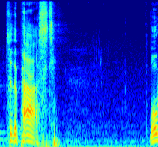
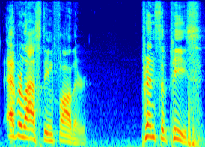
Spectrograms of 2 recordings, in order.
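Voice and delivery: louder, higher, measured proclamation of the verses; scripture recitation; 5 semitones higher, 6 dB louder than usual. Acted. Pastor reciting Isaiah from memory, louder proclamation. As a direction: declaim each name of the child with rising awe.

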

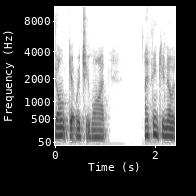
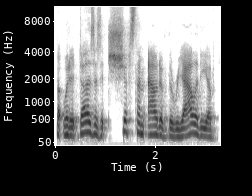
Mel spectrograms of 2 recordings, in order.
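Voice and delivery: usual speaking voice

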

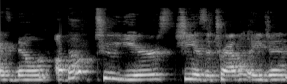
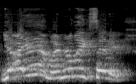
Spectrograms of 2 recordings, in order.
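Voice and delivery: genuinely excited; 8 semitones higher, faster than usual. Real, not acted. Insisting on her excitement.

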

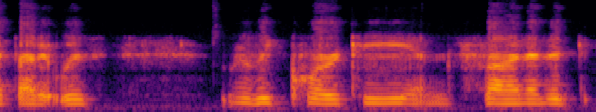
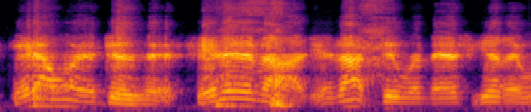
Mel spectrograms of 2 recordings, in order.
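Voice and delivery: loud, gruff director imitation; mock gruff grumbling, louder; big gruff voice; 6 dB louder than usual. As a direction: bark it gruffly, running over objections. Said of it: "he has a big gruff voice".

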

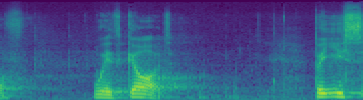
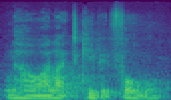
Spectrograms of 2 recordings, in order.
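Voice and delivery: soft stiff reply; 7 semitones lower, 7 dB quieter than usual. Pretend. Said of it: "using it back on him".

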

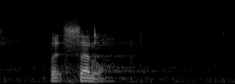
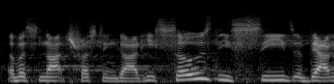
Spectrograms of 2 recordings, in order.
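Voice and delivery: ordinary talk, nothing marked

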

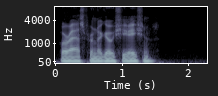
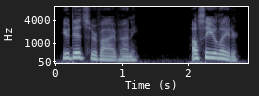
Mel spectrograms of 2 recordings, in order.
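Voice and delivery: much higher, bright and affectionate; bubbly friend voice; 10 semitones higher than usual. A narrator's reading. Tara reassuring Sophie before being led away, affectionate. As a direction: lift it high and sweet for the friend.

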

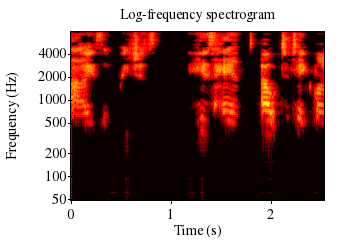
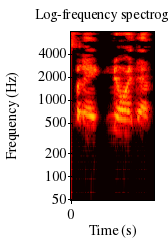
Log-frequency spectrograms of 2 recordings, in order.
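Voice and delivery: ordinary delivery

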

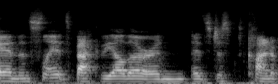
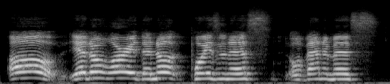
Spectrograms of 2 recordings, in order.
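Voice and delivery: raised high voice shouting upstairs; calling out from above; 9 semitones higher, 6 dB louder than usual. Acted. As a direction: call down from the top. Wizard calls from tower top.

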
